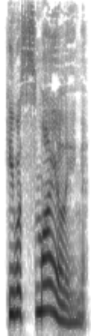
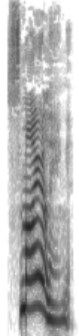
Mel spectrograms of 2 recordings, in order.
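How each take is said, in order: First: Said in the usual way. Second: "Smiling" said high with a falling tune; "Smiling" lifted high, then falling in disbelief; stressed in disbelief. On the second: A narrator's reading. Stunned repeat of the word.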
